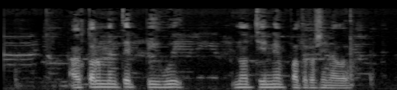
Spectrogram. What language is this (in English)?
Spanish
